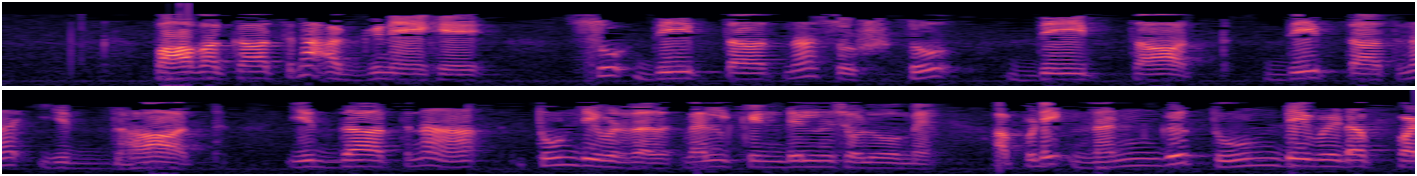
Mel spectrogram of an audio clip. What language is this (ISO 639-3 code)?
tam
